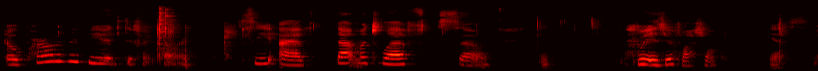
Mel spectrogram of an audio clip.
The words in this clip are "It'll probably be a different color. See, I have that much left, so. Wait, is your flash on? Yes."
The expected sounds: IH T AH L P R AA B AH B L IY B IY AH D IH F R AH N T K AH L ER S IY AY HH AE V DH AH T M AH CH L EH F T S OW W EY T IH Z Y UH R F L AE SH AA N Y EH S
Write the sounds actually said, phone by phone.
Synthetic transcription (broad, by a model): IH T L P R AA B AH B L IY B IY AH D IH F R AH N K AH L ER S IY AY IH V DH AH T M AH CH L EH F T S OW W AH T IH Z Y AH R F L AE S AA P Y EH S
